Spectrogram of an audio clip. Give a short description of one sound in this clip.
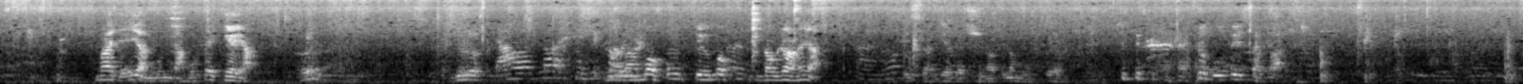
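Adult men and women talk and laugh close by.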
